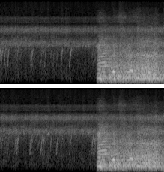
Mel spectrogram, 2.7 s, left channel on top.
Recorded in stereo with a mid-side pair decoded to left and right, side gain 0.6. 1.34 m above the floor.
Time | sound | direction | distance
1.6 | laughter | 20° right | 0.5 m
